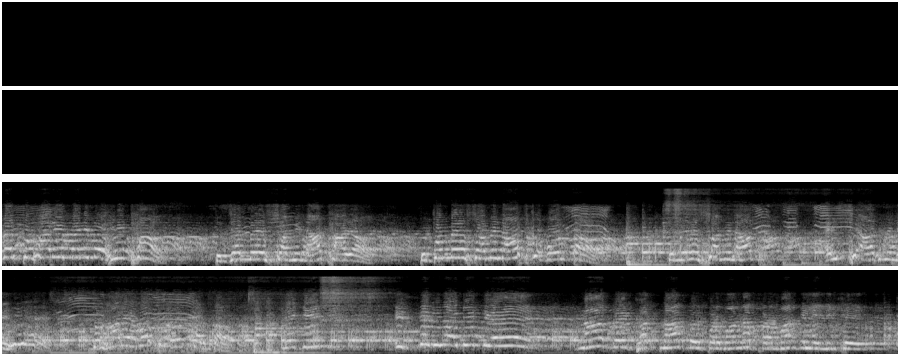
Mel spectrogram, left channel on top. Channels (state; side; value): silent; left; digital silence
